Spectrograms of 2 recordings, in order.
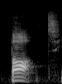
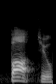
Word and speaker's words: bought: 때 저희가 연습을 했죠 바의 과거는 보트라고 발음하시면 망합니다 아예 못 알아들어요 배처럼 들려요 보가 아니라 bought 입을 버리세요 bought요 발음 주의하세요 거 많이 나오니까 I bought 입을 버리세요 i bought i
